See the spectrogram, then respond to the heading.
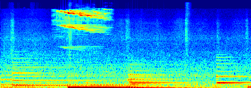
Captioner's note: sparkling sound effect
